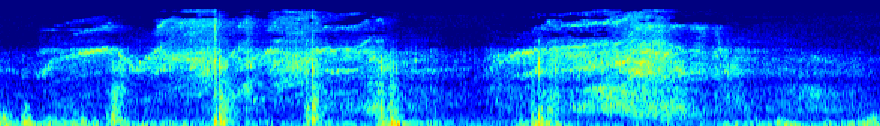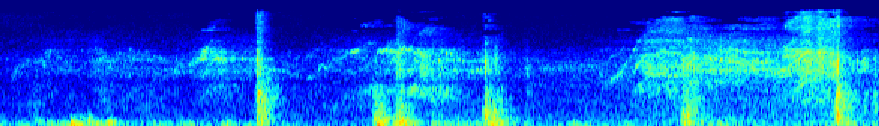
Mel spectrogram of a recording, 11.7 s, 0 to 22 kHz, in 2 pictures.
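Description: LC Racing LC12B1 1/12-scale RC buggy's 5300kv brushless motor whining up and down in pitch in repeated bursts as the throttle is worked around the track, with several sharp knocks and clatters from the buggy on the track surface.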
